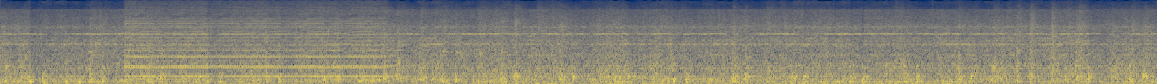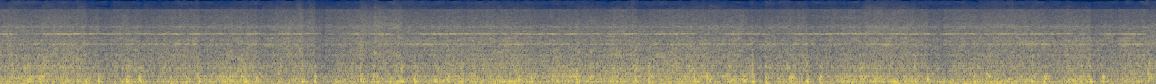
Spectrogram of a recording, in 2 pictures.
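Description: An electric train rumbles steadily along the rails at speed.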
